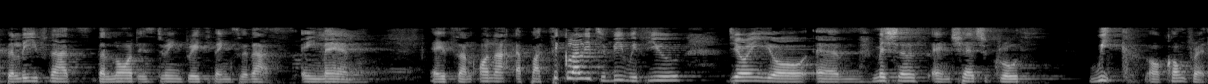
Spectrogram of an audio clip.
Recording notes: Preached At Central Assemblies Of God, Ho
